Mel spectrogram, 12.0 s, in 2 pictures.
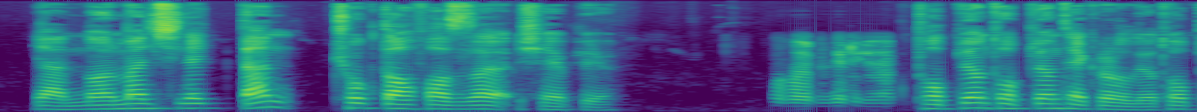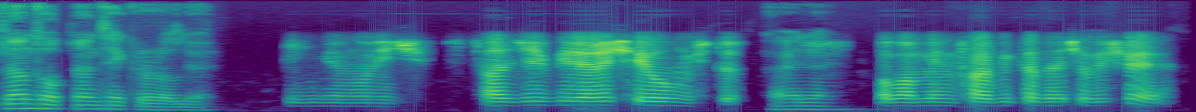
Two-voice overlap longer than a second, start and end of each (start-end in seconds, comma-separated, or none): none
